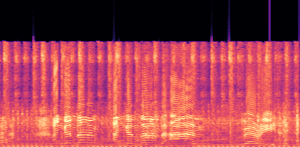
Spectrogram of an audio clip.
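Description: Motorcycle engine of a sidecar tricycle running steadily under way, a rapid even pulse, heard from inside the sidecar.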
